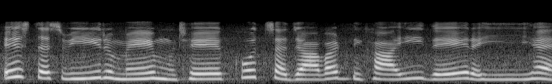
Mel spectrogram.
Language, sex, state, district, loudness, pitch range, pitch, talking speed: Hindi, female, Madhya Pradesh, Katni, -14 LUFS, 240-285 Hz, 255 Hz, 110 wpm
